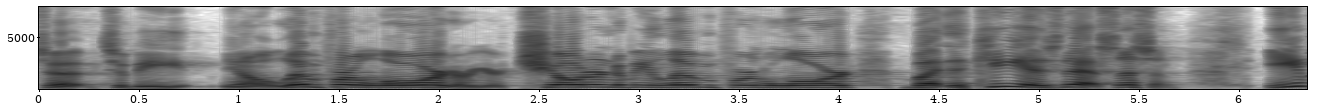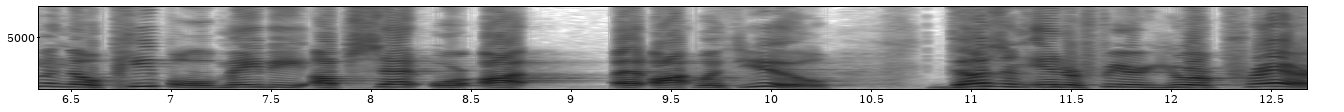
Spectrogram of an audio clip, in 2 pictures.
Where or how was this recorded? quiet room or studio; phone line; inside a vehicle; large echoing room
large echoing room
